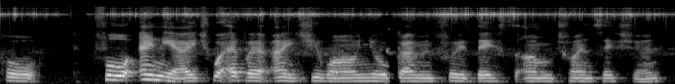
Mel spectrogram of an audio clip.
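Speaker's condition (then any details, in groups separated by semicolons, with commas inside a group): Motor neurone disease; speech and swallowing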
